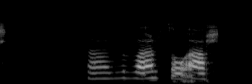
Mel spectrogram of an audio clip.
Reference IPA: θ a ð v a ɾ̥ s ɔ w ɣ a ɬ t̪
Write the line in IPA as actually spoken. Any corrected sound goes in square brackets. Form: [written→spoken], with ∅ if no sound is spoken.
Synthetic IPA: θ a ð v a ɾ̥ [s→θ] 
